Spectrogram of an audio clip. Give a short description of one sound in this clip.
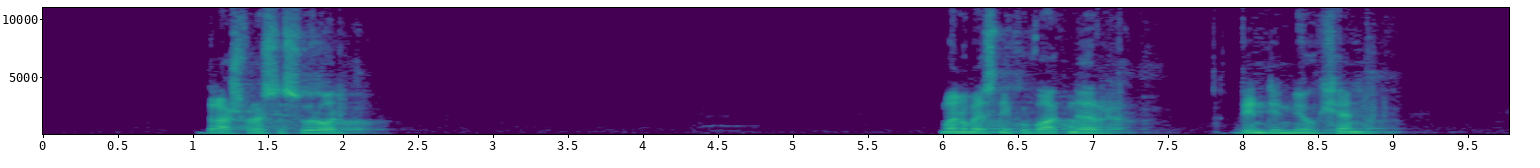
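A middle-aged man speaks calmly and deliberately through a microphone in a large hall, pausing between phrases.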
